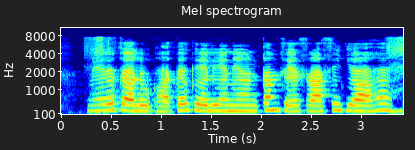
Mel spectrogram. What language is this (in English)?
Hindi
